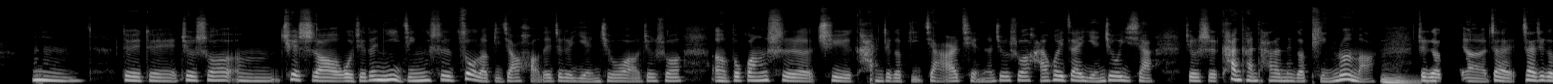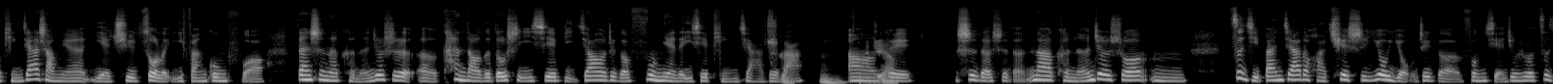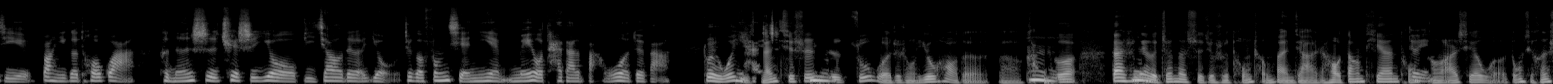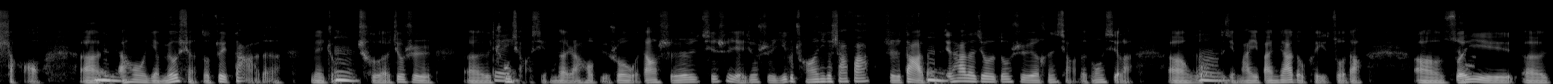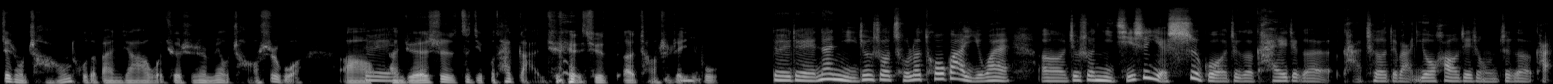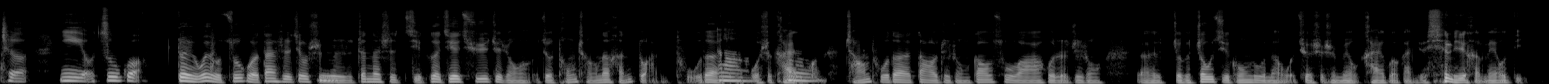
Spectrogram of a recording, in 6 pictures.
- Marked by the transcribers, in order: tapping; laughing while speaking: "去"; laughing while speaking: "心里"
- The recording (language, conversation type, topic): Chinese, advice, 我如何制定搬家预算并尽量省钱？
